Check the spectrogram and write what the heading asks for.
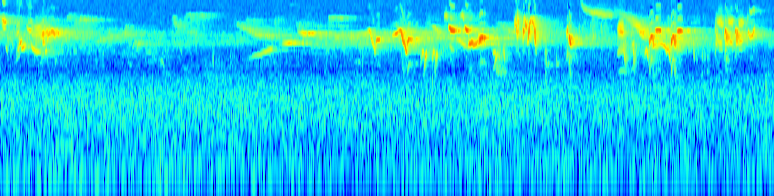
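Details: Siberian rubythroat singing near Novosibirsk, Siberia, Russia: a brief high warble, a quiet pause, then a rapid run of varied chirps, trills and thin whistled notes over steady background hiss.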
